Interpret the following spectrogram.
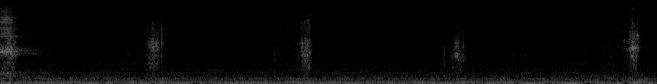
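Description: Faint handling noises: three brief rustles, about a second and a half apart, of hands moving paper and record or magazine items, over a steady low hum.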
